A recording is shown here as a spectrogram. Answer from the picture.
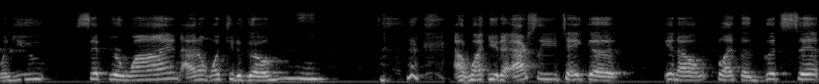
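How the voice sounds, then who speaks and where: Fairly high, somewhat breathy speech from a woman with a slight Southern US accent, fairly slow with long, frequent pauses and ordinary pitch variation. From US South. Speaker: sommelier. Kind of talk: guided wine tasting. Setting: video call. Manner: animated.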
